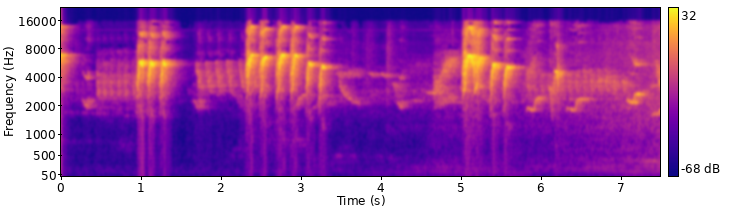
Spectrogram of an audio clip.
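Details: Cream-vented bulbul (kapas tembak) kept in a cage, entered in an online songbird contest from Singkawang, West Kalimantan, singing three loud bursts of rapid descending chatter linked by soft wavering whistles.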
